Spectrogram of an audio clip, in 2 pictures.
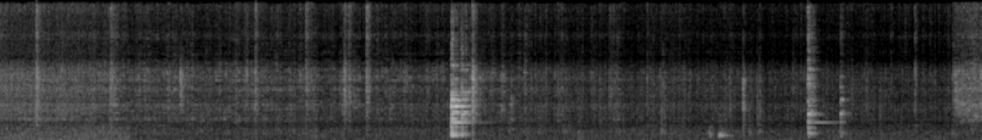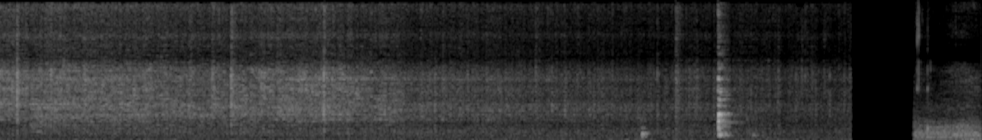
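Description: Thick rava uthappam batter sizzling on a hot pan, a steady soft frying hiss with a few light clicks and scrapes, close and quiet with no talking.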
